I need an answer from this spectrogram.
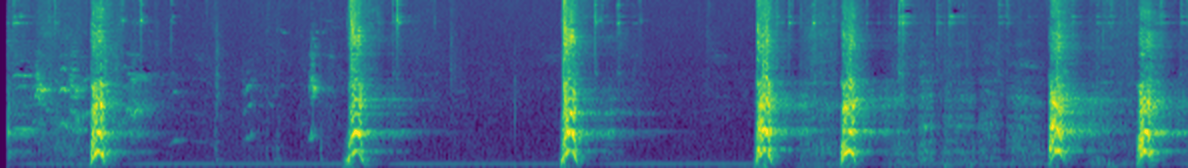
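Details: German Shepherd (Canis familiaris), bark.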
